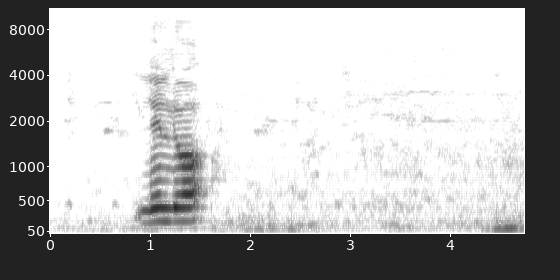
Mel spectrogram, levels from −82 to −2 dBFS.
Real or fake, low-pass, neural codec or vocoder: fake; 9.9 kHz; codec, 16 kHz in and 24 kHz out, 2.2 kbps, FireRedTTS-2 codec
